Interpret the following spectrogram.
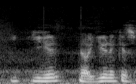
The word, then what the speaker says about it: Unicus: Unicus Magazine. Unicus Magazine. Yeah, it's Latin. It's spelled UNICUS Magazine.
